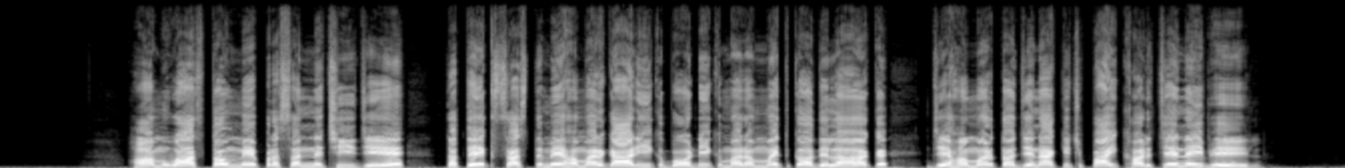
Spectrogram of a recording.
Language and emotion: Maithili, happy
